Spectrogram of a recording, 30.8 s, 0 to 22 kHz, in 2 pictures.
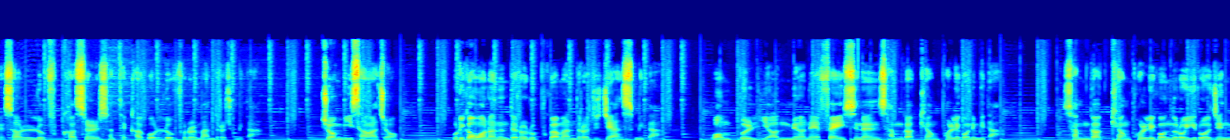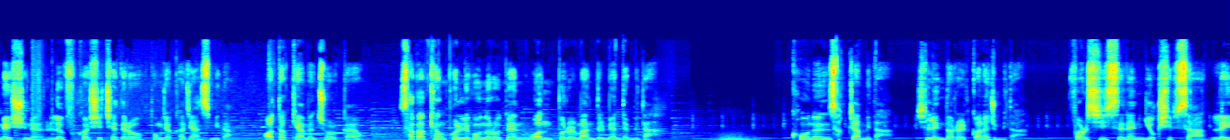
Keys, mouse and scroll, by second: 1.5-3.4 drag, 4.5 click, 5.3 click, 6.0 click, 6.8 click, 10.7 middle click, 17.4 Tab, 18.2 click, 19.8-23.2 middle drag, 23.5-24.1 drag, 25.4 Delete, 30.5-30.7 drag.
